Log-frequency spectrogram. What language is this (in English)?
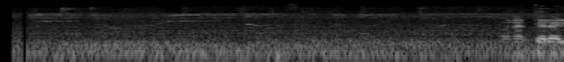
Czech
